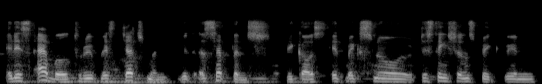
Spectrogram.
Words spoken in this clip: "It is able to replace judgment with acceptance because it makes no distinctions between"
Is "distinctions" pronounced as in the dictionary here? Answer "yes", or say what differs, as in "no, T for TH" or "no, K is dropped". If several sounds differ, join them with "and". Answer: no, K is dropped and S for Z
